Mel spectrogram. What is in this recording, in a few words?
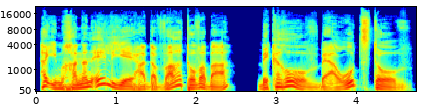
hebrew tv shows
